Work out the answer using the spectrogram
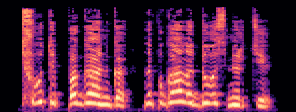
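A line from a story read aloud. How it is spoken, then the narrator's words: Tearful girl. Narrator (Russian): проговорила девочка сквозь слезы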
